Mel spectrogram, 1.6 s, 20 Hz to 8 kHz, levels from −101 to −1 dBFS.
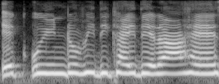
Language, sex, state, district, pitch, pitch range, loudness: Hindi, female, Bihar, Sitamarhi, 290 Hz, 285-300 Hz, -15 LUFS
